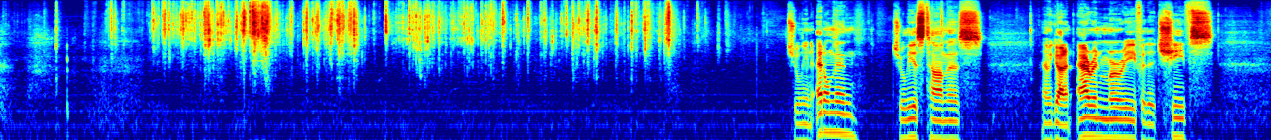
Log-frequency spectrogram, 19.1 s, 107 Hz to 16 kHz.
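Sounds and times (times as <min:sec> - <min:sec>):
card pack wrapper tearing and crinkling: 0:01.6 - 0:10.9
cards being handled: 0:01.6 - 0:11.6.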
